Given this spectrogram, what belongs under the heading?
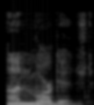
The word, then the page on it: unmortgaged: British English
